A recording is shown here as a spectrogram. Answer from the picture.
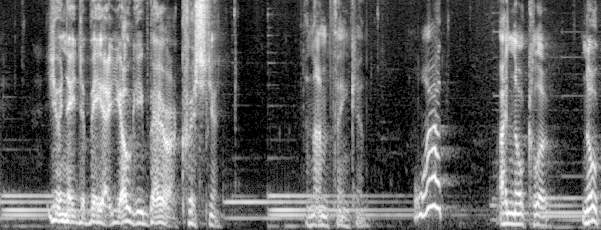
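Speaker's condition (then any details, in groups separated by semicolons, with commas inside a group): ALS (Lou Gehrig's disease); degenerative, worsening over time, eventually affects swallowing, chewing, breathing, no known cause, no cure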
